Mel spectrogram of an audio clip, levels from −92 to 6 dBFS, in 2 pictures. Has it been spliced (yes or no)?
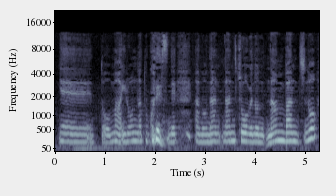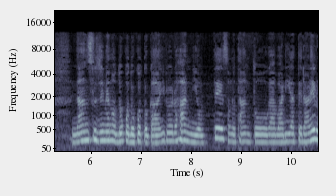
yes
